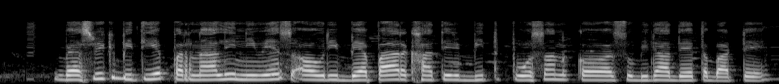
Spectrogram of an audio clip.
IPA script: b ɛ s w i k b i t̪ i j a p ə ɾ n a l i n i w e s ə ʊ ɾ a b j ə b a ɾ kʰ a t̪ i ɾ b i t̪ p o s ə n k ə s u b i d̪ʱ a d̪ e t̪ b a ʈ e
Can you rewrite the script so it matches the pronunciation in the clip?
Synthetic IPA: b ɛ s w i k b i t̪ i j e p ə ɾ n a l i n i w e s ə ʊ ɾ i b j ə p a ɾ kʰ a t̪ i ɾ b i t̪ p o s ə n k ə s u b i d̪ʱ a d̪ e t̪ b a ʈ e

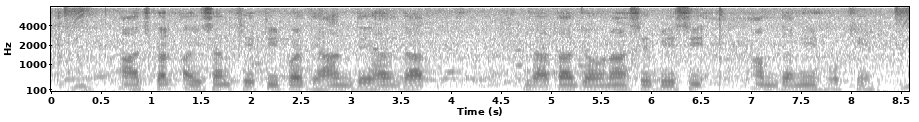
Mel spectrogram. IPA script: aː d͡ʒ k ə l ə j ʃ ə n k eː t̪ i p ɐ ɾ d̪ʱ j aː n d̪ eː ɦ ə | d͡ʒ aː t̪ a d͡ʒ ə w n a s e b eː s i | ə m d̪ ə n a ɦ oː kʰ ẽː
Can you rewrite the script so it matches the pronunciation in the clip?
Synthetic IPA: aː d͡ʒ k ə l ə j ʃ ə n kʰ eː t̪ i p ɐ ɾ d̪ʱ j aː n d̪ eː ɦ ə | d͡ʒ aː t̪ a d͡ʒ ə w n a s e b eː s i | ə m d̪ ə n i ɦ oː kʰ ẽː

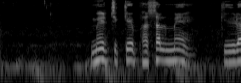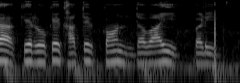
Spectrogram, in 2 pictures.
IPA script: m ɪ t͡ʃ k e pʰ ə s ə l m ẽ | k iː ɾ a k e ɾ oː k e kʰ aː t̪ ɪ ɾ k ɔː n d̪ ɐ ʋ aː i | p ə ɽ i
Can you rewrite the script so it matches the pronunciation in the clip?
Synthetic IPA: m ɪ t͡ʃ k e pʰ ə s ə l m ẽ | k iː ɽ a k e ɾ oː k e kʰ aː t̪ ɪ ɾ k ɔː n d̪ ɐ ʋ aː i | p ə ɽ iː

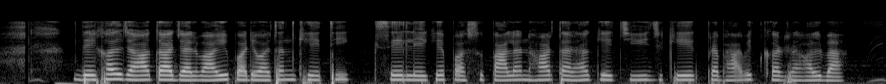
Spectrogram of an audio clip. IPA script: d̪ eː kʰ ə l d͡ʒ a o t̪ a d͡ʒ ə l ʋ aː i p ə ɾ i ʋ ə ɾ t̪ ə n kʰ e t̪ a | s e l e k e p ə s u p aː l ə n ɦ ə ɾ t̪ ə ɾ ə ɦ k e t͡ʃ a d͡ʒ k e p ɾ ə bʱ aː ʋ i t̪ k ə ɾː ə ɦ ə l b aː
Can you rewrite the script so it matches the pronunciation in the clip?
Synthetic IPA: d̪ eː kʰ ə l d͡ʒ a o t̪ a d͡ʒ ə l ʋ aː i p ə ɾ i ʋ ə ɾ t̪ ə n kʰ e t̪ i | s e l e k e p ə s u p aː l ə n ɦ ə ɾ t̪ ə ɾ ə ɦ k e t͡ʃ i d͡ʒ k e p ɾ ə bʱ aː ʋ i t̪ k ə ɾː ə ɦ ə l b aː

